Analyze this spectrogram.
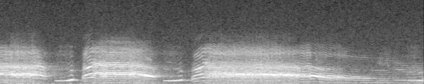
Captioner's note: screaming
